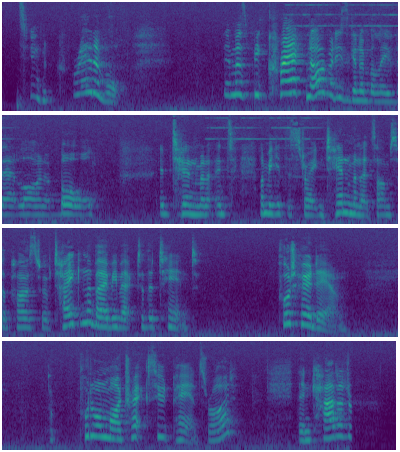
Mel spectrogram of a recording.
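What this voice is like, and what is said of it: Meryl Streep's imperfect Australian accent. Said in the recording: “This is her attempt at an Australian accent ... it's not perfect ... It's pretty close ... It slips into New Zealand-y a little bit every now and then”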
